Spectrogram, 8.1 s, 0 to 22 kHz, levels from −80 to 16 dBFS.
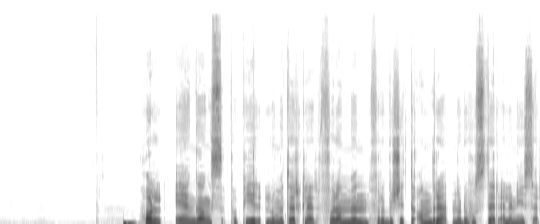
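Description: At 1.85 s a phantom power thump breaks into the speech: a deep, low-frequency knock lasting until about 2.07 s, its tail dying away over roughly 49 ms. A second, shorter thump follows at 6.54 s, ending by 6.64 s with a decay of about 24 ms. Both come from a supply being switched on a live input, so the DC step passes through the coupling capacitors and reaches the signal path as a brief low-frequency pulse.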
